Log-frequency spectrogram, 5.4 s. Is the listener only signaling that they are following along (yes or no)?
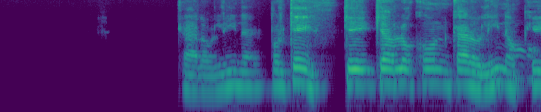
no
